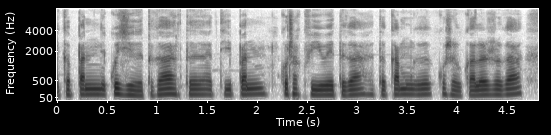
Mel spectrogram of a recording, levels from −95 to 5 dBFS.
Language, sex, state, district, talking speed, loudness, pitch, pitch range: Wancho, male, Arunachal Pradesh, Longding, 85 wpm, -19 LUFS, 125 Hz, 120-130 Hz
